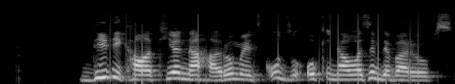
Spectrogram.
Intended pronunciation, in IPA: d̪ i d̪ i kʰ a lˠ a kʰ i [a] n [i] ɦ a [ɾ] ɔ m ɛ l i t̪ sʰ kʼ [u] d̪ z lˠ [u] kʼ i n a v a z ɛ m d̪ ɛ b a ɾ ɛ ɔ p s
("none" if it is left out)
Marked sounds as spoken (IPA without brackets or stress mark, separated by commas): a, a, ɾ, u, ɔ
